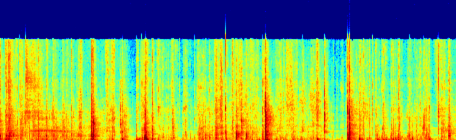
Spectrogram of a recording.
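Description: Cardboard trading-card hobby box being opened by hand, its top flap pulled up and off. Rustling and scraping of the cardboard, broken by several sharp snaps and knocks.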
